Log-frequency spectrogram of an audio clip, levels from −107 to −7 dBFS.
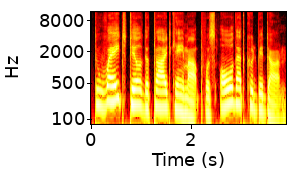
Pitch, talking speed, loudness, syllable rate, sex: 160 Hz, 200 wpm, -15 LUFS, 3.6 syllables/s, male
